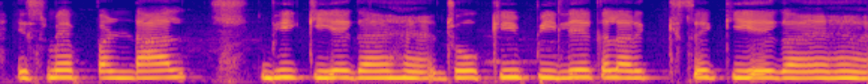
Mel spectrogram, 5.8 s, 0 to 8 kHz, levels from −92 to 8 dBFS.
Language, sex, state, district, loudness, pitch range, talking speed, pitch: Hindi, female, Jharkhand, Deoghar, -12 LUFS, 235-250 Hz, 145 wpm, 245 Hz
